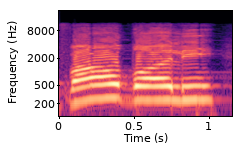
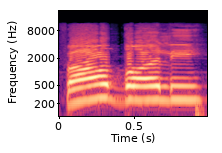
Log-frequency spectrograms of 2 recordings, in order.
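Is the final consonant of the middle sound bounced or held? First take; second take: bounced; bounced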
